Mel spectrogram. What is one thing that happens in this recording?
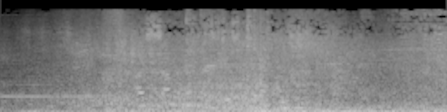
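A large magical explosion booms and rumbles.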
